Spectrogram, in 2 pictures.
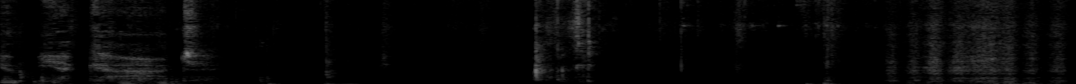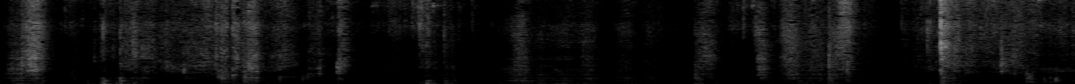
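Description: Paper handling: irregular rustles, light taps and rubbing as folded paper is pressed down and worked with a small card.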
